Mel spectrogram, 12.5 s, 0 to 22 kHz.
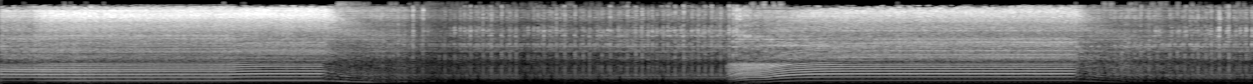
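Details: Echo SRM 230 two-stroke trimmer after repair (correct ignition coil and new carburetor fitted): revs up crisply, drops smoothly to a steady idle, then picks up cleanly again with no stumble; running healthy.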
